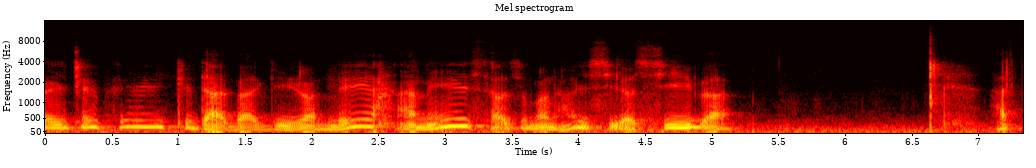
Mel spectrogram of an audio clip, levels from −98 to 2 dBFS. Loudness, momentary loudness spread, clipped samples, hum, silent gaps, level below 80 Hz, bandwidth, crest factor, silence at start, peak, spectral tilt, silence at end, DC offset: -32 LUFS; 24 LU; under 0.1%; none; none; -46 dBFS; 5.8 kHz; 16 dB; 0 s; -16 dBFS; -10 dB/octave; 0 s; under 0.1%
